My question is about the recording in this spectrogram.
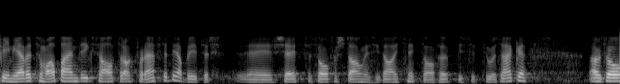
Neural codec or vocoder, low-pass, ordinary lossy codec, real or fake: codec, 16 kHz, 16 kbps, FunCodec, trained on LibriTTS, 50 frames a second; 3.6 kHz; none; fake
